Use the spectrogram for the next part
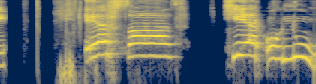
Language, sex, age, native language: Icelandic, male, 8, Icelandic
